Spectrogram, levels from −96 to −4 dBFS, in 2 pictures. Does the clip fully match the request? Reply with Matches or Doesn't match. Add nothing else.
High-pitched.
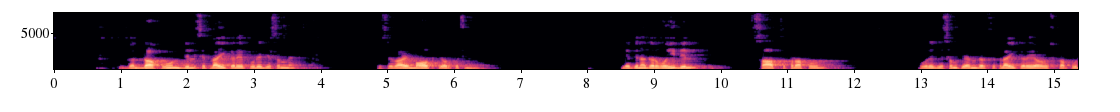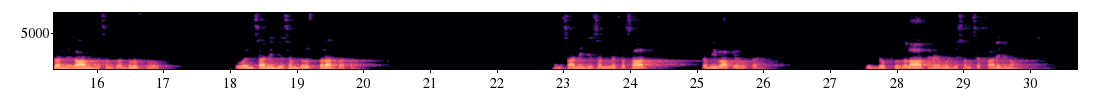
Doesn't match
